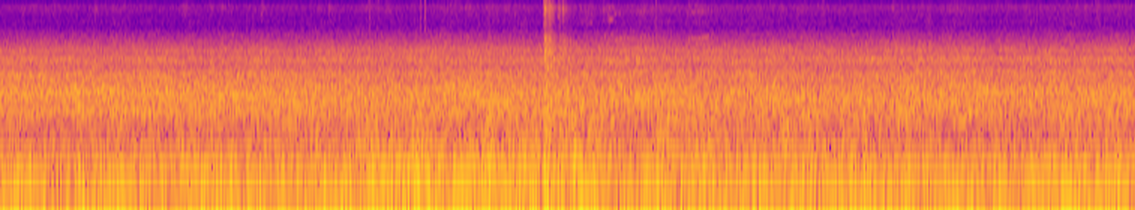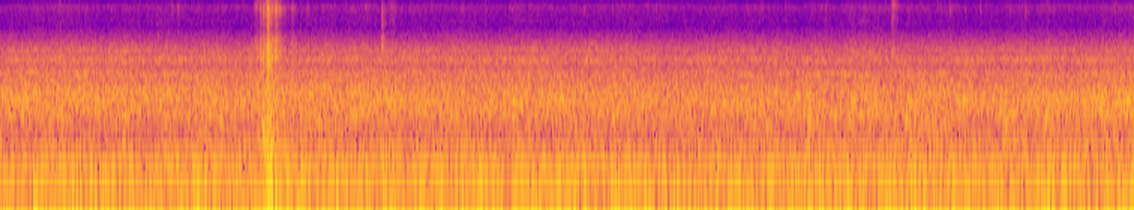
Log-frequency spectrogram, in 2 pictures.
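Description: Passenger train running, a steady rumble and rail noise heard from inside the carriage, with two sharp clicks, the louder one about twelve seconds in.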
